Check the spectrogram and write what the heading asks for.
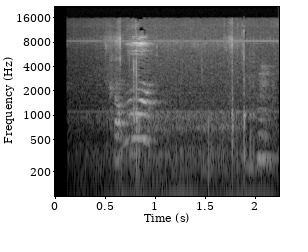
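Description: African grey parrot giving one short call that bends in pitch, followed by a few faint clicks near the end.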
